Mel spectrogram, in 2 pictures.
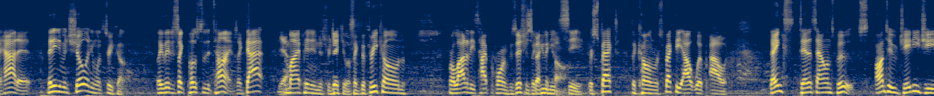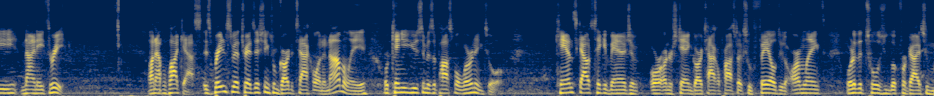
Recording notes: Mailbag and Trivia edition live from Super Bowl LVI.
